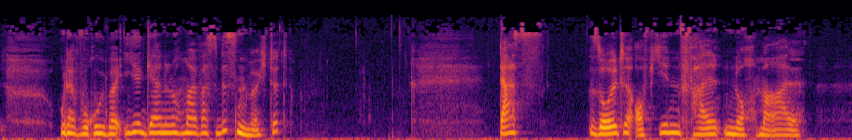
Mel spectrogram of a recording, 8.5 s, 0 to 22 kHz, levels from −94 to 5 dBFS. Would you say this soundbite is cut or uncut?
uncut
